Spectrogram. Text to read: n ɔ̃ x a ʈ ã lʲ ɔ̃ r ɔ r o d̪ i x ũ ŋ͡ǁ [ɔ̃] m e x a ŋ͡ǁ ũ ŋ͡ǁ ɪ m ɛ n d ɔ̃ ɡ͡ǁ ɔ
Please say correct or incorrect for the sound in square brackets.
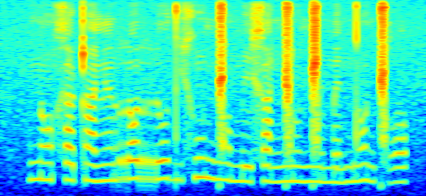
correct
